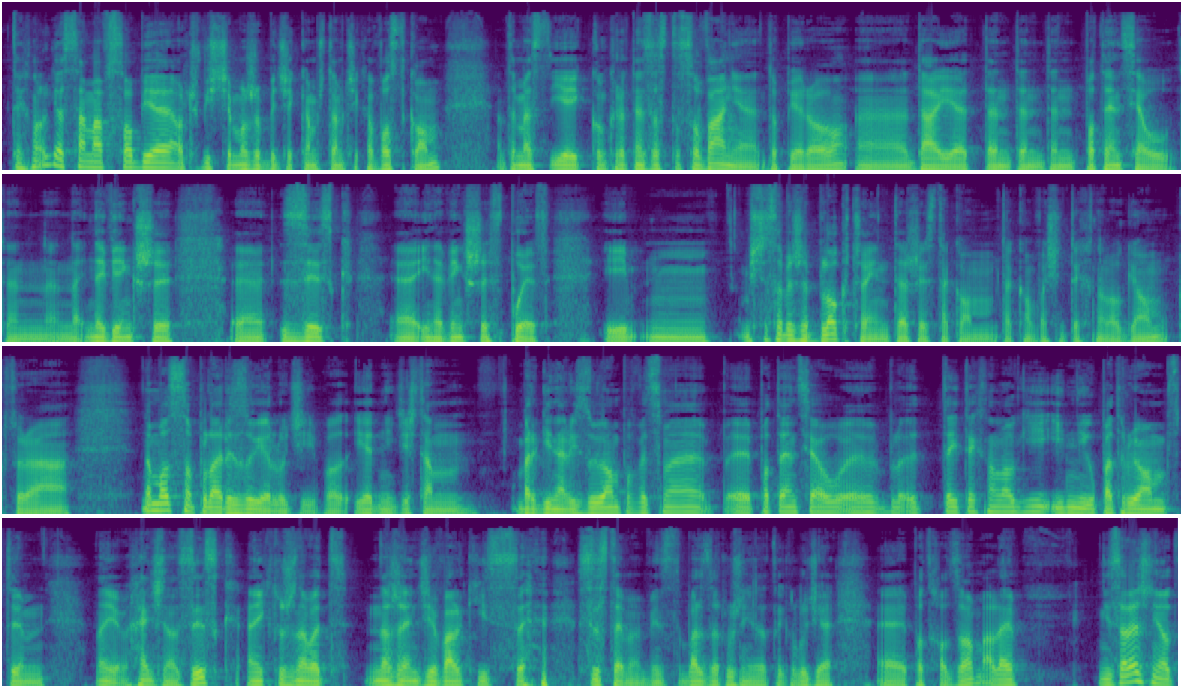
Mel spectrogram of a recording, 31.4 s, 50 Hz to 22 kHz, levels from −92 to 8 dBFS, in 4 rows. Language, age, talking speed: Polish, 20-39, 150 wpm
